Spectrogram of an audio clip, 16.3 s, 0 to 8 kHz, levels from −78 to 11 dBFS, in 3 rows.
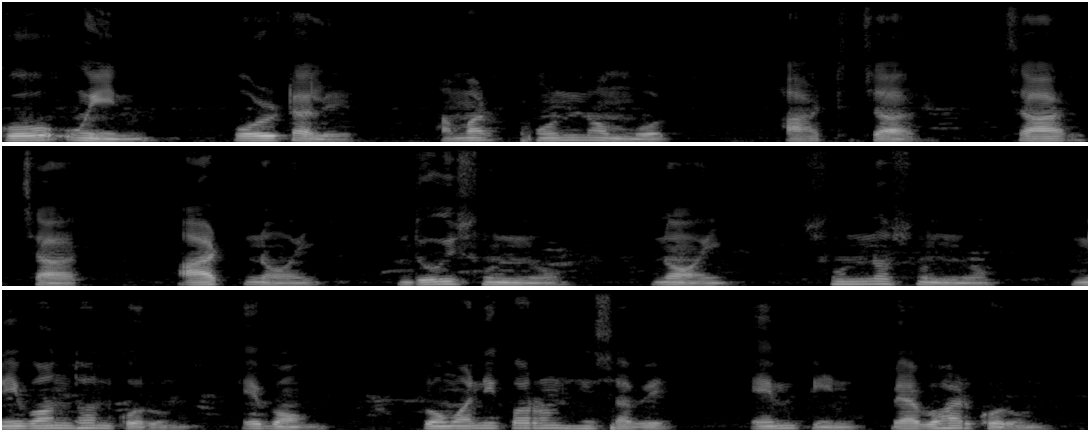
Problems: constant background noise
